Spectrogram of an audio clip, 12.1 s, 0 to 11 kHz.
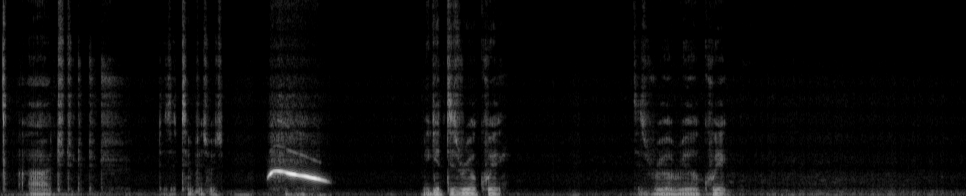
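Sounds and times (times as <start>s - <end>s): person whistling a sliding note: 3.4s - 4.1s.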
